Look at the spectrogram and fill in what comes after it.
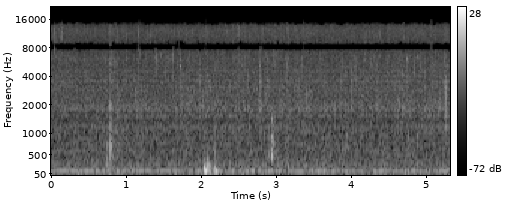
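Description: Sliced bell peppers and onions frying in a pan, with a steady sizzle. A few light knocks sound over it, the loudest about two seconds in.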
